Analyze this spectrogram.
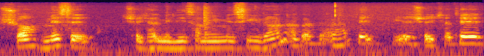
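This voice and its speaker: A man talks at a moderate pace with lively intonation. Noticeable background noise sits behind him. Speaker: retired industrial executive and engineer. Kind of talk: interview. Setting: Instagram live stream.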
